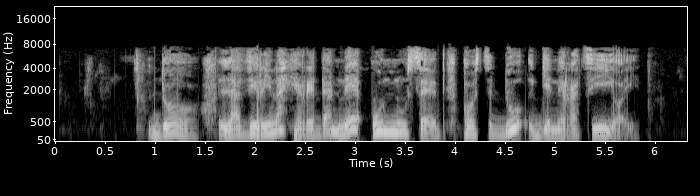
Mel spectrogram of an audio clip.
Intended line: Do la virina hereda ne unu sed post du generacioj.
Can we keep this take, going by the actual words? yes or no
yes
